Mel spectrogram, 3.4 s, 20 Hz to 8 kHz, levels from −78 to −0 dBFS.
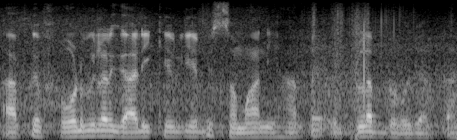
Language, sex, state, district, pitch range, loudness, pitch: Hindi, male, Bihar, Katihar, 95-105 Hz, -23 LUFS, 105 Hz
